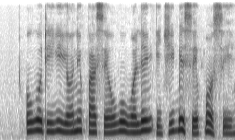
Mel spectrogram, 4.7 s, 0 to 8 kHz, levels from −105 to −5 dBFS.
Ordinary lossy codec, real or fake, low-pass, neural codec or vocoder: none; fake; 7.2 kHz; codec, 16 kHz, 2 kbps, FunCodec, trained on Chinese and English, 25 frames a second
